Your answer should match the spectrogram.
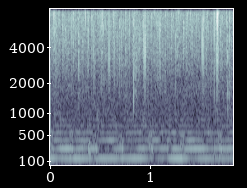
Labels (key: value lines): label: biophony, midshipman
recorder: SoundTrap 500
